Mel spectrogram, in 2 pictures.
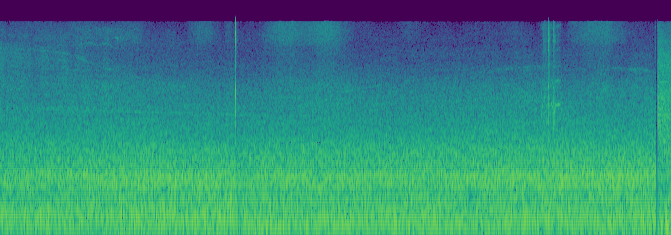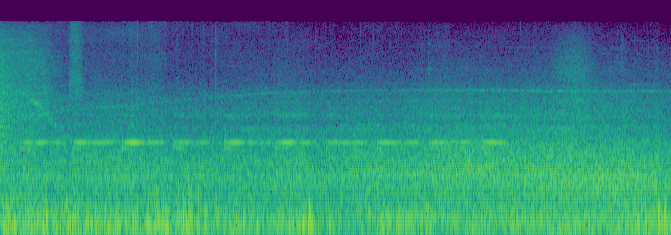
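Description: Commuter train of bilevel passenger coaches rolling past: a continuous rumble of steel wheels on rail, with irregular low clacks in the second half and a faint thin whine above it.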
